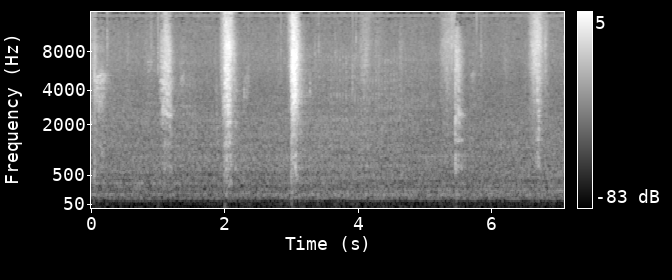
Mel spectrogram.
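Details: Six short, sharp, hissing sneezes in about seven seconds from Sassy, a Maltese dog, in a rapid run of incessant sneezing; owner wonders if she is allergic to something.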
